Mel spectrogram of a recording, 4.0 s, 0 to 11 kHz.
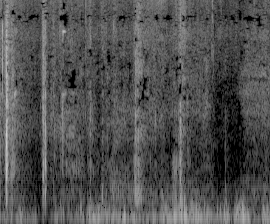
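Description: A strap cutter is drawn along the casing of a UR-77 mine-clearing line charge, slitting the hose open: scraping and tearing broken by several sharp clicks at uneven intervals.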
